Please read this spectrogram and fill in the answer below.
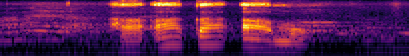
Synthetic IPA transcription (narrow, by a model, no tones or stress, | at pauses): haʔakʼaamʊ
